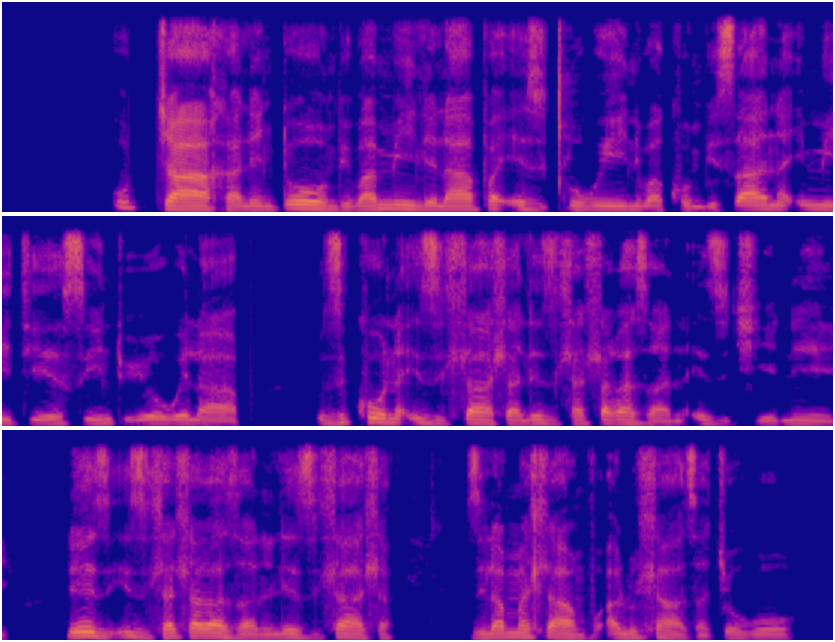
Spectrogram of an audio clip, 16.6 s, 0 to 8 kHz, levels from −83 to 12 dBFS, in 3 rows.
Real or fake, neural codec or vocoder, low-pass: real; none; 7.2 kHz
